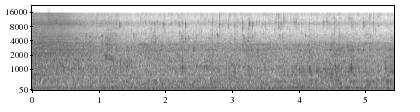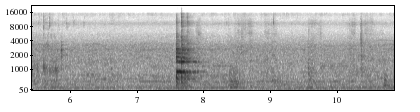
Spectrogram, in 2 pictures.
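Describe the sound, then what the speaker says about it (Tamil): Tamarind water is poured into a pan of simmering fish curry, giving a steady, soft liquid pour with a brief clatter of a utensil near the end. Nobody talks. "புளி கரைசலை சேர்த்துக்கணும்."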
